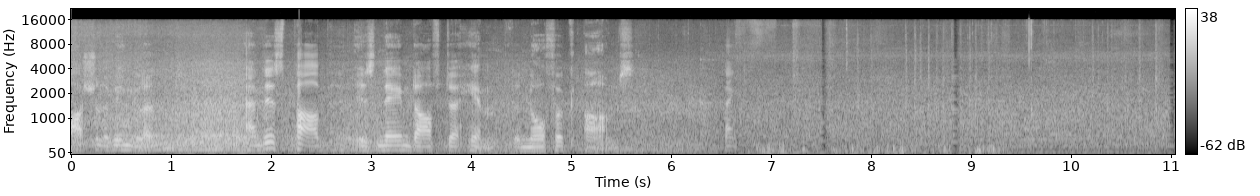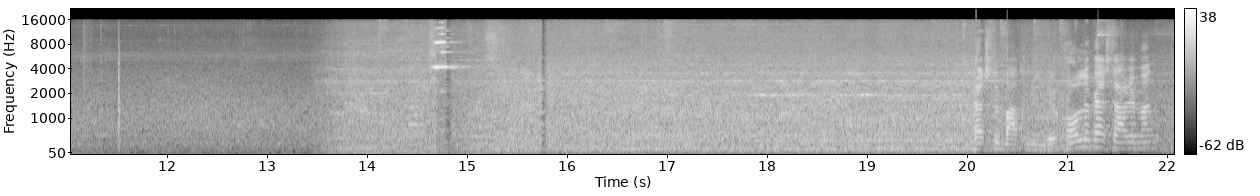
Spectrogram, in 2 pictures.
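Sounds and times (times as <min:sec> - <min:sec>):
electric train humming: 0:07.5 - 0:22.0
brief high squeal: 0:14.6 - 0:15.2.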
